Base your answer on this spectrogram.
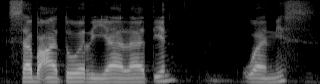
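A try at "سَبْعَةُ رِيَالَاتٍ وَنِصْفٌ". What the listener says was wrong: Wanisfun itu salah tasdidnya ya. Ya, itu harusnya bukan tasdid ya. Sukun ya, nisfun. Kam samanu hadal kitabi samanuhu sab'atu riyalatin wa nisfun.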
